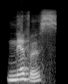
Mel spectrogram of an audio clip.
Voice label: "nevus", Indian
